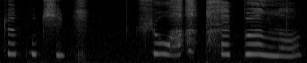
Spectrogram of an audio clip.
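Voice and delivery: soft, tearful apology. Acted. Girl apologising for her poor drawing, tearful and soft. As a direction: apologise quietly, close to crying. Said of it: "装什么哭啊？".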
